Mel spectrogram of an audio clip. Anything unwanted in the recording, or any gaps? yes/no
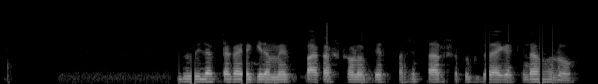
no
